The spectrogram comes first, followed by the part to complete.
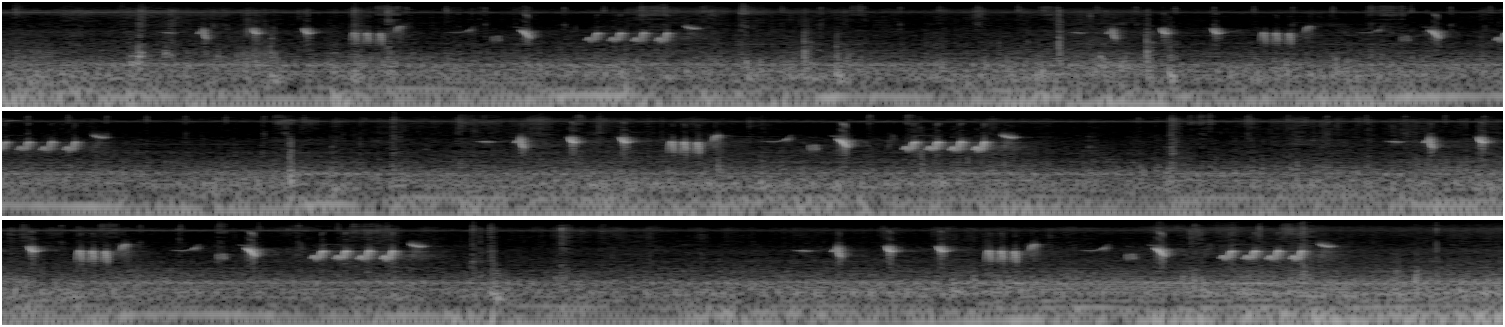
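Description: A songbird singing the same phrase over and over, about every six seconds. Each phrase is a few short whistled notes ending in a quick, even run of four or five notes.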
